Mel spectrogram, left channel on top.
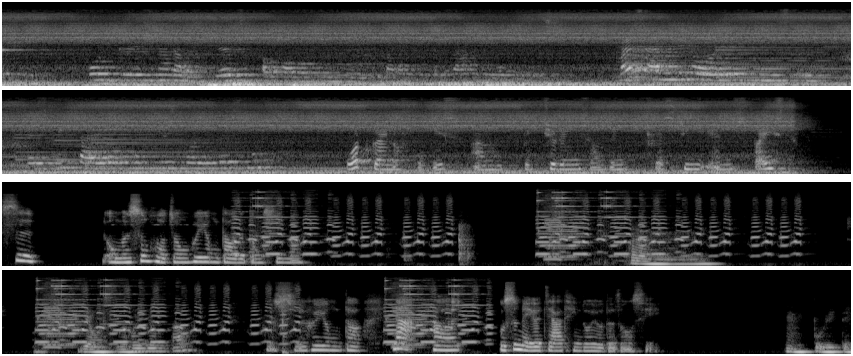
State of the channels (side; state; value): both; different; correlation -0.01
